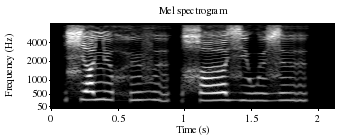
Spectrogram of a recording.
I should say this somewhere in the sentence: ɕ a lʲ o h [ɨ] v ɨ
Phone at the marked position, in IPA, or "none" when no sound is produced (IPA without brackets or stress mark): ʉ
